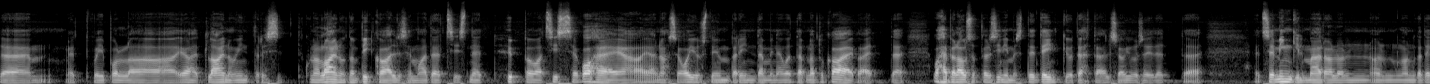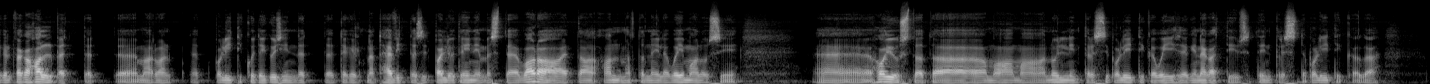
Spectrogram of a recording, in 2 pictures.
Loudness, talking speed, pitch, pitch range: -22 LUFS, 155 wpm, 100 Hz, 95-105 Hz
